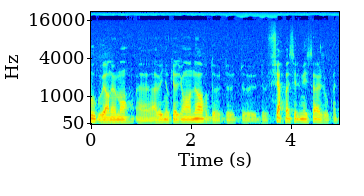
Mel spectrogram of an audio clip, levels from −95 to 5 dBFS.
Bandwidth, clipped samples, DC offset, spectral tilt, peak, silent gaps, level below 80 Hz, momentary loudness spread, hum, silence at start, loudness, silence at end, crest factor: over 20 kHz; under 0.1%; under 0.1%; -6.5 dB/octave; -8 dBFS; none; -52 dBFS; 11 LU; none; 0 s; -28 LUFS; 0 s; 20 dB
